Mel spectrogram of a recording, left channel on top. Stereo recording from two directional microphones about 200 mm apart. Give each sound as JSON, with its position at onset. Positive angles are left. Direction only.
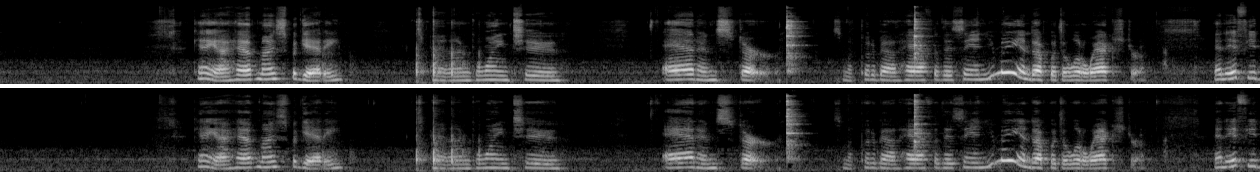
{"t": 2.0, "sound": "a woman's voice", "side_deg": 45}
{"t": 4.1, "sound": "a sound", "side_deg": 5}
{"t": 4.9, "sound": "a woman's voice", "side_deg": 45}
{"t": 6.5, "sound": "cutlery", "side_deg": 35}
{"t": 8.5, "sound": "cutlery", "side_deg": 35}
